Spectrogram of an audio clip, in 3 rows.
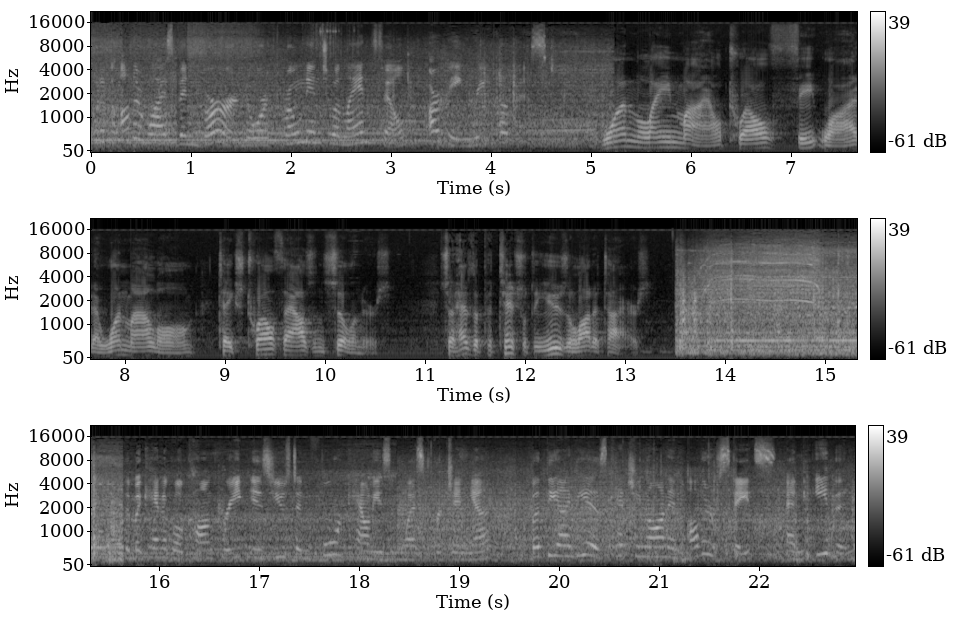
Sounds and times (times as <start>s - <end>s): Speech: 0.0s - 13.3s, 15.7s - 22.9s
Drill: 13.5s - 15.7s.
